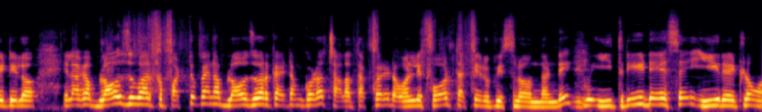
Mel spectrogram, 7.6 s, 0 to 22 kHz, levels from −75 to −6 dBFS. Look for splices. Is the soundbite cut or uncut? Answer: cut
